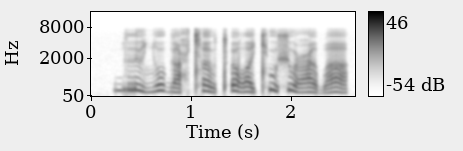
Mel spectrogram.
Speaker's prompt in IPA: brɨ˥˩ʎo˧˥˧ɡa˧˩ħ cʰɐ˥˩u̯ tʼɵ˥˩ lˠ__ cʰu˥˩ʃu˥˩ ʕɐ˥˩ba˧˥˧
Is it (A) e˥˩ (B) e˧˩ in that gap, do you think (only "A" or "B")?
A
